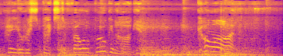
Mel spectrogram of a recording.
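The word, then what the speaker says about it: Bugenhagen: your respects to fellow buan hogin come on boan hogen okay I was always pronouncing him bogenhagen in the original you can let them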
